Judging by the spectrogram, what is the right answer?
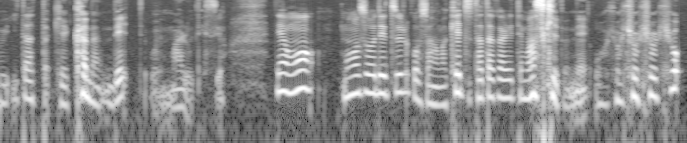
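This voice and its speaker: A woman's voice: fairly low pitch, darkish tone, no room sound. A woman with a Kansai accent hosting a show, chatting frankly and reading listener letters aloud, often breaking into giggles. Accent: Kansai Japanese. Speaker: radio host reading listener mail.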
